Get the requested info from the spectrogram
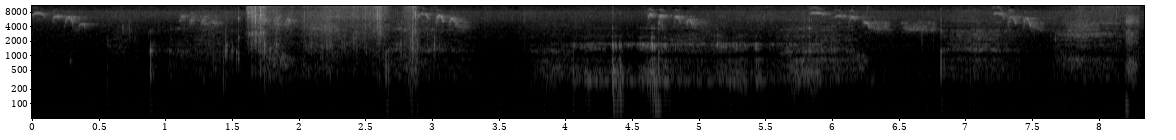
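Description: Faint bird calls, short high chirps falling in pitch several times, over bouts of soft crunching and rustling.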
